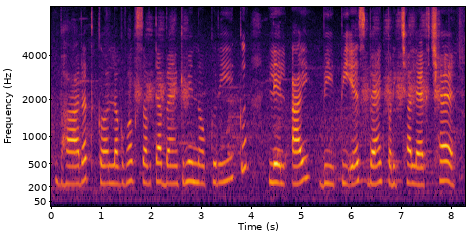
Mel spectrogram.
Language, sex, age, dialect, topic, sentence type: Maithili, female, 60-100, Bajjika, banking, statement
